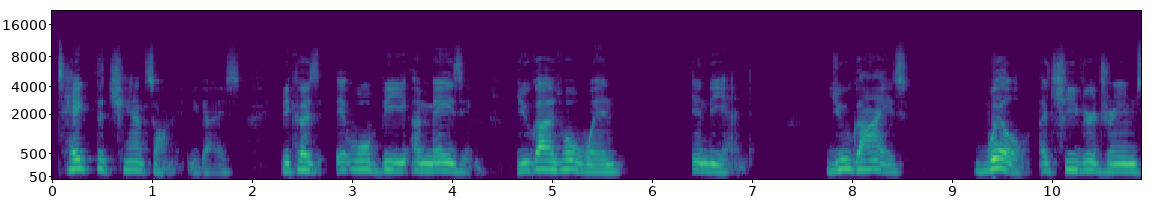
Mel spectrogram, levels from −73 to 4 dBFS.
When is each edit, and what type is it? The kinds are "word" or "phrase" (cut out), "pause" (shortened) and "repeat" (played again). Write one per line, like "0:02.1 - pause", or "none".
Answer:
none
